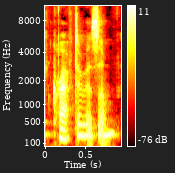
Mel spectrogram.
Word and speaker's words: Craftivism: That's not, did I pronounce that correctly? Craftivism? – Yes.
